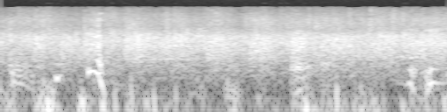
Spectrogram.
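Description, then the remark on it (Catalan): An audience at the fifth Ràdio Pista gala applauds Pere Aragonès, president of the Generalitat, steadily: a dense, continuous patter of many hands clapping at an even level throughout, with a few faint voices mixed in underneath. “Un, aplaudiment per Pere Aragonès, no?”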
